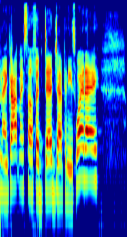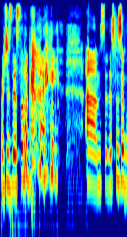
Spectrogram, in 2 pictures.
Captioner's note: laugh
